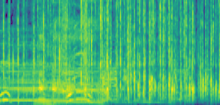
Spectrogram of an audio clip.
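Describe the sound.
Several voices whoop and cheer with rising and falling cries, then give way to a stretch of scattered, uneven hand clapping from a small group.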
